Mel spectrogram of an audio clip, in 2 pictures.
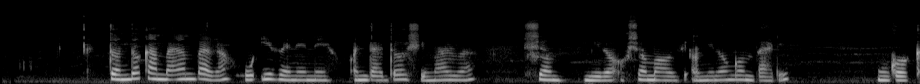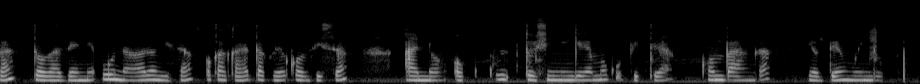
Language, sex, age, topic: Oshiwambo, female, 18-24, finance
